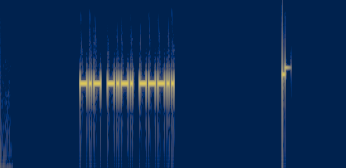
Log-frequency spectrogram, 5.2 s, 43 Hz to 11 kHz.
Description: Morse code, heard as a keyed tone, about 34 wpm, 700 Hz. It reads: KC8
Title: USA Call Sign Prefixes - Repeated 2x - 35wpm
